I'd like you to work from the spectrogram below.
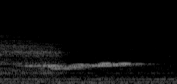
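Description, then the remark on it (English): A single long, steady whistle holds one fairly high pitch for about a second, wavering slightly before fading out, with a low background hum throughout and no talking. “Dramatic whistle to add effect.”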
